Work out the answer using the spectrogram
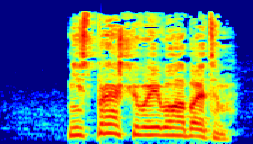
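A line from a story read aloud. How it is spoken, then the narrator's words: Shout. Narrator (Russian): крикнула Дагни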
